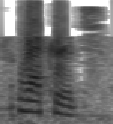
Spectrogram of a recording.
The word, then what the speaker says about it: Records: I'm Nan Records. And it's spelled just like it sounds.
